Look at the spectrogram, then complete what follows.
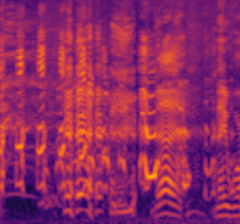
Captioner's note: group laughs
